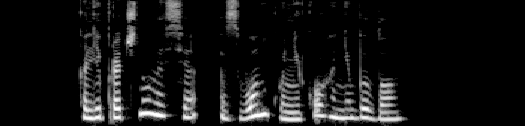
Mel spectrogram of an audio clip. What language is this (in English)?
Belarusian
